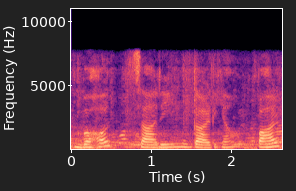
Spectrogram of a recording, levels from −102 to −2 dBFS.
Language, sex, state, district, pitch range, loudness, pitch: Hindi, female, Himachal Pradesh, Shimla, 220-240 Hz, -16 LUFS, 230 Hz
